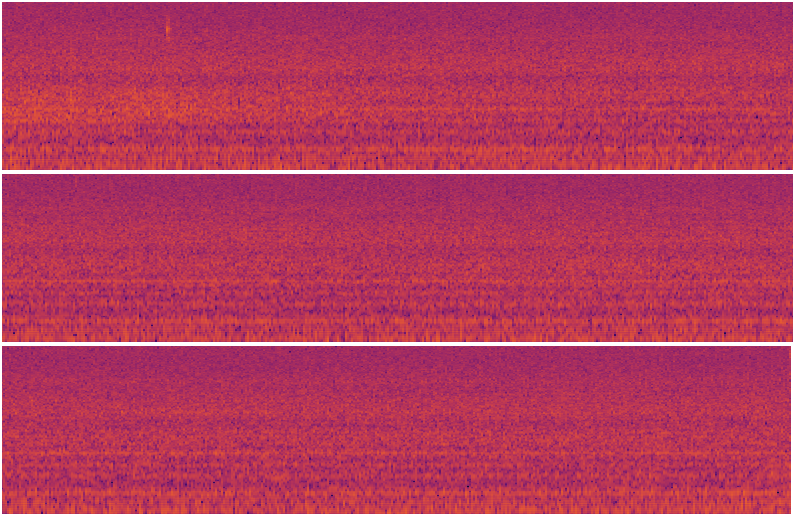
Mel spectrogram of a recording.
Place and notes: Ici il n'y a que des sons anthropiques en cette saison, ventilation de l'Espace Montagne, parachutistes, véhicules en circulation.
